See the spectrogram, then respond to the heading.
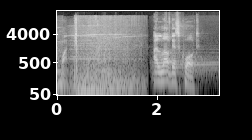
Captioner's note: engine powering up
